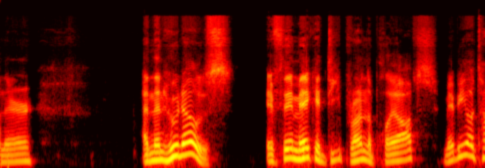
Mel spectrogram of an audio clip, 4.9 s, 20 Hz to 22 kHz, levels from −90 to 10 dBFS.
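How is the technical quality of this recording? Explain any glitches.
No glitches can be heard anywhere in the recording.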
